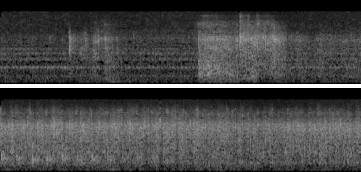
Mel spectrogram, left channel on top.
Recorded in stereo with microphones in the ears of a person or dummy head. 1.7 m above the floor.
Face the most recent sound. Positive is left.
No sound to turn to.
